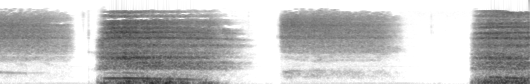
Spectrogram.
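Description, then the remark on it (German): A person breathes loudly and deliberately to demonstrate conscious breathing sounds, alternating long airy exhales and inhales in four distinct breaths separated by brief silences, with no talking. “Weißt du, kannst du so atmen, einfach so und diese Geräusche zu machen.”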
